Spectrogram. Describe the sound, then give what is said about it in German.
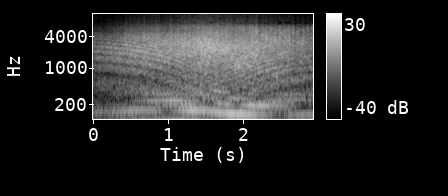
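A propeller airplane of an aerobatic flying troupe drones overhead during a wingwalking show, its steady engine hum swelling and then easing off slightly, with a low, throbbing buzz and shifting tonal whine. No voices. “Mit einer Kunstfliegertruppe timmelte er durchs Land und gab Vorstellungen als Wingwalker, Während des Fluges stand er auf der Tragfläche einer Maschine und winkte dem Publikum zu.”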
